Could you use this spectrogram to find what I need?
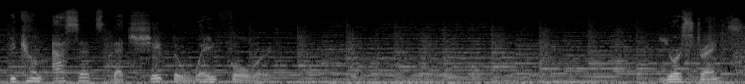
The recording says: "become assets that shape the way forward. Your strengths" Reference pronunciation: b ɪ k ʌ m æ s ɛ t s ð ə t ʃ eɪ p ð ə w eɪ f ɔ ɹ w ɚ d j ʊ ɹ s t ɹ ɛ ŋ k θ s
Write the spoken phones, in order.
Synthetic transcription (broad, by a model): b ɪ k ʌ m æ s ɛ t s ð ə t ʃ eɪ p ð ə w eɪ f ɔ ɹ w ɚ d j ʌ ɹ s t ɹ ɛ ŋ k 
